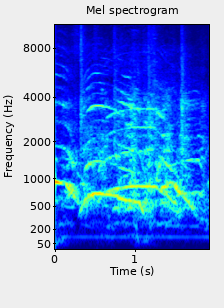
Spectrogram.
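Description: Steady audience chatter in a room: many overlapping voices of the crowd talk at once, turning to each other in a continuous, fairly loud murmur, with no single speaker standing out, and a few brief sharper bursts over the babble.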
